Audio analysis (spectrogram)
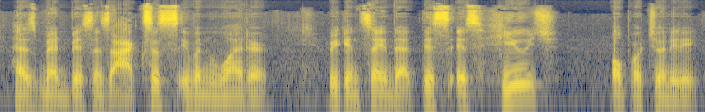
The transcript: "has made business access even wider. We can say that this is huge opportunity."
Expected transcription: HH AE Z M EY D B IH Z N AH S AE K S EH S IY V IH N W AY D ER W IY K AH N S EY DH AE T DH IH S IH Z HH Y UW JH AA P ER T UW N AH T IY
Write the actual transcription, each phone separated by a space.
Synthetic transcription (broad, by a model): HH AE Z M EY D B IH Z N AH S AE K S EH S IY V IH N W AY D ER W IY K AH N S EY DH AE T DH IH S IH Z HH Y UW JH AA P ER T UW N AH T IY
